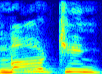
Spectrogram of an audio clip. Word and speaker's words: Martin: C'est un homme, mais c'est Martin si vous préférez, mais on prononce Martin évidemment à l'anglaise.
